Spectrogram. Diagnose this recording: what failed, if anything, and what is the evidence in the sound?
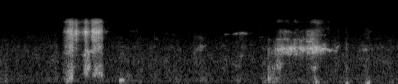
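Codec stage: Opus voice compression across the whole clip makes the speech plainly hoarse and slightly robotic. This fits SILK at around 12 kbps. The codec ran in 20 ms frames.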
